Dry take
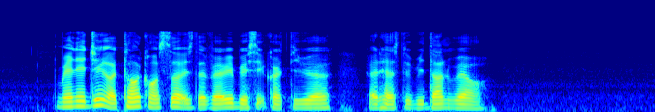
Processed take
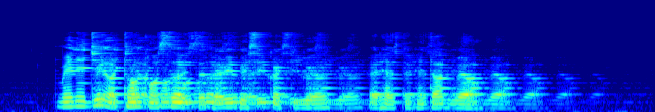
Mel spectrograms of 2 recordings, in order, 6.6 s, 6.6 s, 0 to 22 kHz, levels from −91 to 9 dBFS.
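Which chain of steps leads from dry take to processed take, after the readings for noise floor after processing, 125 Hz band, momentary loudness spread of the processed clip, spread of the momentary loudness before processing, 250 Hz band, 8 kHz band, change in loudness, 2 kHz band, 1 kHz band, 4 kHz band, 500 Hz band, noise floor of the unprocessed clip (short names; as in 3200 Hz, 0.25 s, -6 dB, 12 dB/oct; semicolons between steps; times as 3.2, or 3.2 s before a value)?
-79 dBFS, -10.0 dB, 11 LU, 7 LU, -5.5 dB, n/a, -7.0 dB, -6.0 dB, -5.5 dB, -5.5 dB, -7.5 dB, -73 dBFS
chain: resonator 260 Hz, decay 0.41 s, harmonics all, mix 90%; vibrato 1.9 Hz 16 cents; feedback echo 0.329 s, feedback 37%, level -8.5 dB; gain +7 dB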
